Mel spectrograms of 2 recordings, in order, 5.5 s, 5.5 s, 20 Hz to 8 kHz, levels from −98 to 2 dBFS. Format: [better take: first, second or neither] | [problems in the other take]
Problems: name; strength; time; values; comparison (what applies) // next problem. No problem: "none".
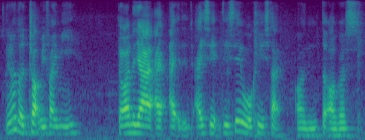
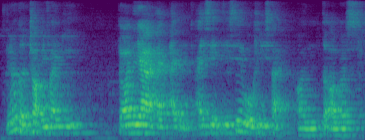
first | room echo; dies away in 0.9 s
